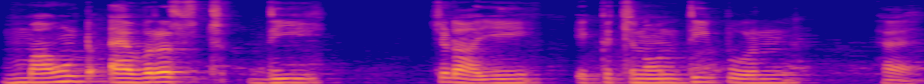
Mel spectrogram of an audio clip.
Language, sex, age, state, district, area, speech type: Punjabi, male, 18-30, Punjab, Faridkot, urban, spontaneous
